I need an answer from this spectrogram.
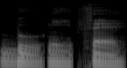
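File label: "bunithe", concatenated syllables; Affixing experiment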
